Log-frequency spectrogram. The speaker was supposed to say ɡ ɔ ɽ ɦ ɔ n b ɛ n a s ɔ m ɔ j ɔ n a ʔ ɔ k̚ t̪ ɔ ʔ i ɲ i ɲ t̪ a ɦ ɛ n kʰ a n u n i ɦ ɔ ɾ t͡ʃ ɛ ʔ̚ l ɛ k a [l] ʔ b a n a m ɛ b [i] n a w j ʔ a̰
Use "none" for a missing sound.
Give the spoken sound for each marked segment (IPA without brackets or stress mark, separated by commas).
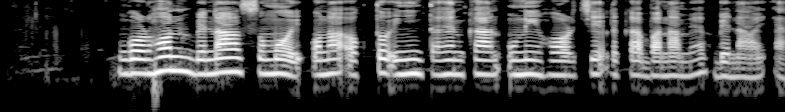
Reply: none, ɛ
